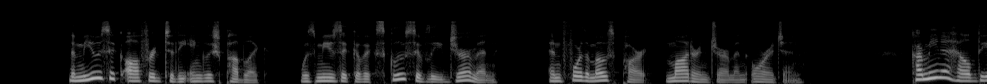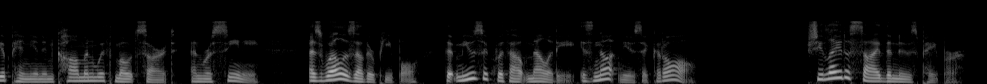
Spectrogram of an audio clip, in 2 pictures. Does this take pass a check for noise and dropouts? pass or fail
pass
